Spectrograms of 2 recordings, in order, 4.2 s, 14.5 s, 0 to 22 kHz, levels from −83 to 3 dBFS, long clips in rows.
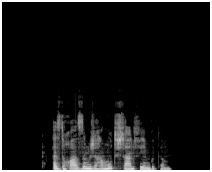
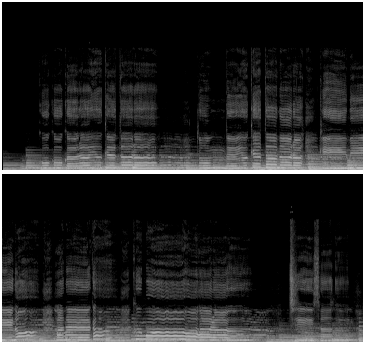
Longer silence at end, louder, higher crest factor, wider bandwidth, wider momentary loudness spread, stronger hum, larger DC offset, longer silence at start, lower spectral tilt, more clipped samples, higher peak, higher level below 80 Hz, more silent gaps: first, 0.8 s vs 0 s; first, -19 LUFS vs -27 LUFS; about the same, 18 dB vs 16 dB; second, 7.8 kHz vs 16 kHz; first, 12 LU vs 8 LU; neither; neither; first, 1.05 s vs 0 s; about the same, -5.5 dB/octave vs -6 dB/octave; neither; first, -2 dBFS vs -10 dBFS; second, -68 dBFS vs -54 dBFS; neither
